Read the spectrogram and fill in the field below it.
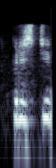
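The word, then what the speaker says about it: pristine: और चौथा है प्रिस्टाइन प्रिस्टन बोला जाता है प्रिस्टाइन नहीं तो देखिए लप्स मतलब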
